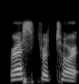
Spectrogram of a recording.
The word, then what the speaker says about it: respiratory: makes sense respiratory oh what's the weird thing in that syllable i'm not even saying the eye respiratory protore yeah and what what sound is this a making it's making a sound the schwa sound so connecting symbol to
